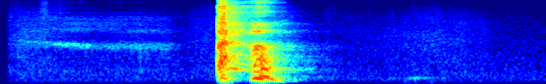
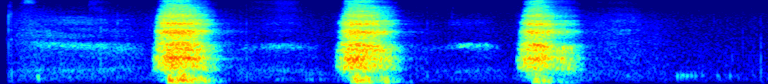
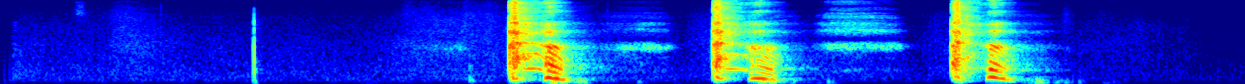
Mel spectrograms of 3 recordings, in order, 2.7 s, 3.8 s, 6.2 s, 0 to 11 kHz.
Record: {
  "cough_length": "2.7 s",
  "cough_amplitude": 25951,
  "cough_signal_mean_std_ratio": 0.22,
  "exhalation_length": "3.8 s",
  "exhalation_amplitude": 10895,
  "exhalation_signal_mean_std_ratio": 0.34,
  "three_cough_length": "6.2 s",
  "three_cough_amplitude": 21568,
  "three_cough_signal_mean_std_ratio": 0.25,
  "survey_phase": "beta (2021-08-13 to 2022-03-07)",
  "age": "45-64",
  "gender": "Female",
  "wearing_mask": "No",
  "symptom_none": true,
  "smoker_status": "Never smoked",
  "respiratory_condition_asthma": false,
  "respiratory_condition_other": false,
  "recruitment_source": "REACT",
  "submission_delay": "2 days",
  "covid_test_result": "Negative",
  "covid_test_method": "RT-qPCR",
  "influenza_a_test_result": "Negative",
  "influenza_b_test_result": "Negative"
}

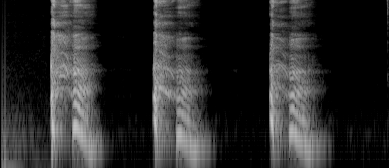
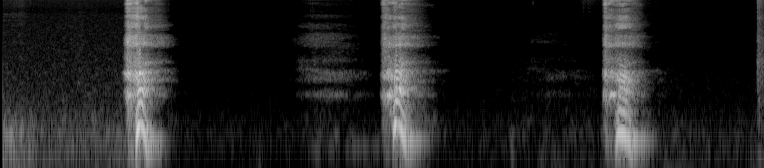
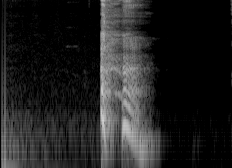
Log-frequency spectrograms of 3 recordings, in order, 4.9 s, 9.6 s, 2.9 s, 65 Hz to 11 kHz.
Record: {
  "three_cough_length": "4.9 s",
  "three_cough_amplitude": 32768,
  "three_cough_signal_mean_std_ratio": 0.4,
  "exhalation_length": "9.6 s",
  "exhalation_amplitude": 32768,
  "exhalation_signal_mean_std_ratio": 0.27,
  "cough_length": "2.9 s",
  "cough_amplitude": 32768,
  "cough_signal_mean_std_ratio": 0.29,
  "survey_phase": "beta (2021-08-13 to 2022-03-07)",
  "age": "65+",
  "gender": "Male",
  "wearing_mask": "No",
  "symptom_none": true,
  "smoker_status": "Never smoked",
  "respiratory_condition_asthma": false,
  "respiratory_condition_other": false,
  "recruitment_source": "REACT",
  "submission_delay": "0 days",
  "covid_test_result": "Negative",
  "covid_test_method": "RT-qPCR"
}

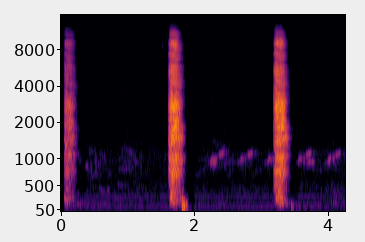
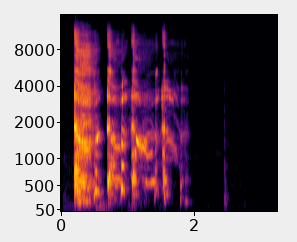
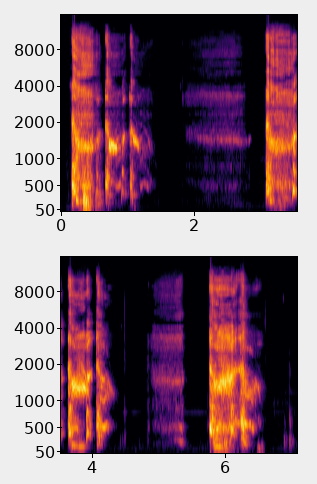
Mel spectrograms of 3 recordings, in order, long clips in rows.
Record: {
  "exhalation_length": "4.3 s",
  "exhalation_amplitude": 14479,
  "exhalation_signal_mean_std_ratio": 0.28,
  "cough_length": "3.2 s",
  "cough_amplitude": 29816,
  "cough_signal_mean_std_ratio": 0.41,
  "three_cough_length": "7.1 s",
  "three_cough_amplitude": 32768,
  "three_cough_signal_mean_std_ratio": 0.47,
  "survey_phase": "beta (2021-08-13 to 2022-03-07)",
  "age": "18-44",
  "gender": "Female",
  "wearing_mask": "No",
  "symptom_headache": true,
  "smoker_status": "Never smoked",
  "respiratory_condition_asthma": false,
  "respiratory_condition_other": false,
  "recruitment_source": "Test and Trace",
  "submission_delay": "1 day",
  "covid_test_result": "Positive",
  "covid_test_method": "RT-qPCR",
  "covid_ct_value": 30.7,
  "covid_ct_gene": "N gene",
  "covid_ct_mean": 30.8,
  "covid_viral_load": "81 copies/ml",
  "covid_viral_load_category": "Minimal viral load (< 10K copies/ml)"
}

